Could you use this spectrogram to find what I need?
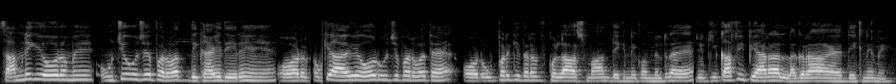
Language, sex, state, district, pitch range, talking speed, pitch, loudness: Hindi, male, Bihar, Darbhanga, 160-200 Hz, 255 wpm, 175 Hz, -16 LUFS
